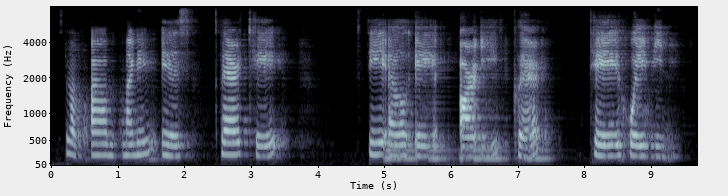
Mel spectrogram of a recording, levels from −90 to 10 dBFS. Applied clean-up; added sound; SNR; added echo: neural mask model DeepFilterNet 3.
